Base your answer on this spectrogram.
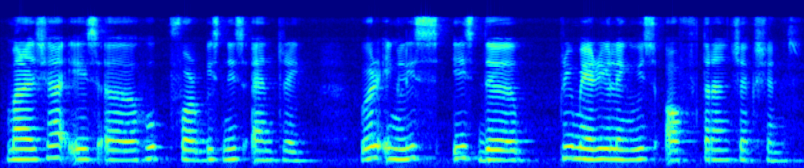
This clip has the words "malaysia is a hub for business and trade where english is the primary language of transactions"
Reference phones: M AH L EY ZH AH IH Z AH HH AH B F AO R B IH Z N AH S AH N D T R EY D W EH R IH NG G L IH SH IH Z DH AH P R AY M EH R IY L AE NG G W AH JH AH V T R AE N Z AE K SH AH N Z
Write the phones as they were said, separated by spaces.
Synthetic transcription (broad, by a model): M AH L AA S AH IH S AH HH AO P F AO R B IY S N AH S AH N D T R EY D W EH R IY NG G L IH S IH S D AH P R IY M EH R IY L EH NG G W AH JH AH F T R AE N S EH K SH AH N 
